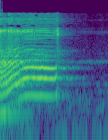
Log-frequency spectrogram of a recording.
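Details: Cat giving a single short meow, a bright harmonic cry that rises slightly and cuts off after about half a second, leaving a low steady hum.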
